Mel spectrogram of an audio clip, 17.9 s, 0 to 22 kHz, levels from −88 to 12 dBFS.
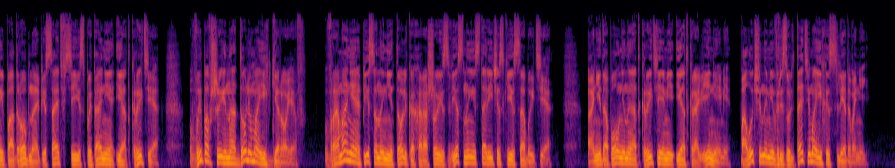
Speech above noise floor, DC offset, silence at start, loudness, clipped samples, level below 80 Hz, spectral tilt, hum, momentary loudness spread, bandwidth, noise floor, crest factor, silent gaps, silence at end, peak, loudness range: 29 dB; under 0.1%; 0 s; -17 LUFS; under 0.1%; -50 dBFS; -6 dB/octave; none; 10 LU; 15.5 kHz; -45 dBFS; 14 dB; 11.20-11.25 s; 0.6 s; -4 dBFS; 2 LU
